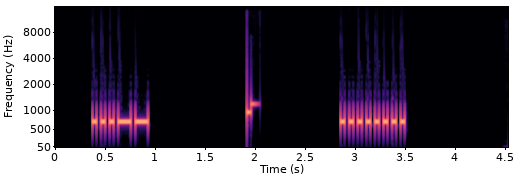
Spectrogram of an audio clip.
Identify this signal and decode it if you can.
Morse code, heard as a keyed tone, about 28 wpm, 700 Hz. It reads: 3 <HH>
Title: Single Character (Letter:Number:Punctuation:Prosign) Alt 28wpm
